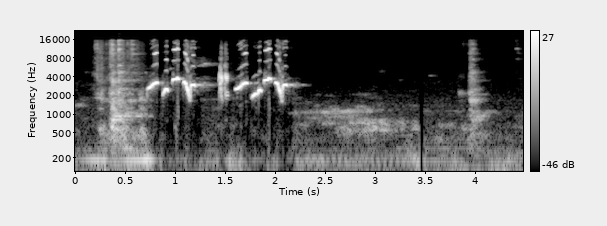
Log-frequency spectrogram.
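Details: Sooty-headed bulbul song for luring and training bulbuls: two short bursts of clear, downward-slurred chirps, surrounded by rustling and thumping noises and a faint lower warble.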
